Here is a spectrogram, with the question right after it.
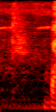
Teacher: स्पर्श, ओष्ठ, महाप्राण, घोष व्यंजन।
